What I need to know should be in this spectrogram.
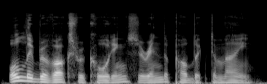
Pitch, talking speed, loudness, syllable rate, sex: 105 Hz, 180 wpm, -19 LUFS, 6.3 syllables/s, male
